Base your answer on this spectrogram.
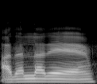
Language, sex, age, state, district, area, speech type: Kannada, male, 45-60, Karnataka, Bangalore Rural, rural, spontaneous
